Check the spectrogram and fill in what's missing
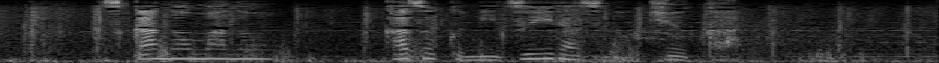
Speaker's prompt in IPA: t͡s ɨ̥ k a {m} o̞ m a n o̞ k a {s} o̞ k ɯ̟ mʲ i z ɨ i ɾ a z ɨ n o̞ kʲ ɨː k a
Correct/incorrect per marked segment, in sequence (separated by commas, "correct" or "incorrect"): incorrect, incorrect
